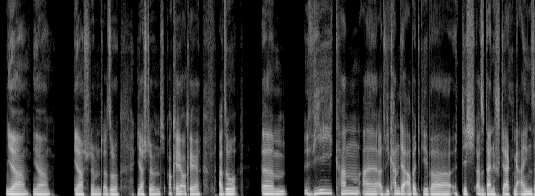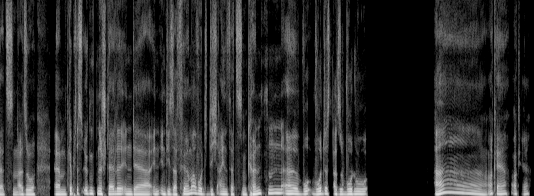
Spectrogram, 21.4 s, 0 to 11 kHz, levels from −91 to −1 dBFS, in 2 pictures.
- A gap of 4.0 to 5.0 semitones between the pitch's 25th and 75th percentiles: No, narrow, 2.6 semitones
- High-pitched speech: No, medium, 140 Hz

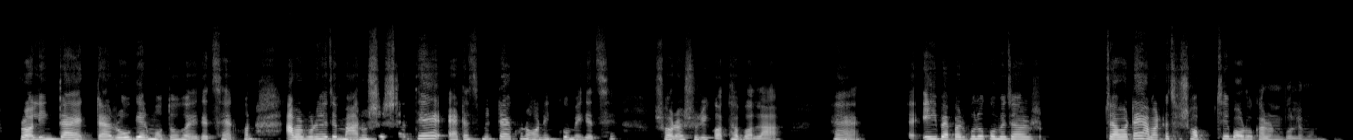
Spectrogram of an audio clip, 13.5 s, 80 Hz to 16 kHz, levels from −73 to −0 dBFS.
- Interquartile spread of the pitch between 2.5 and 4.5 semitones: Yes, average, 3.6 semitones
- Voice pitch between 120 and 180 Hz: No, high, 230 Hz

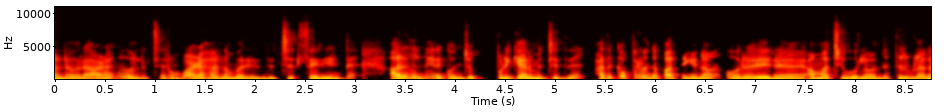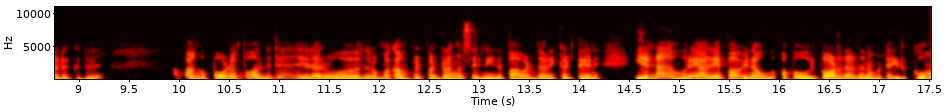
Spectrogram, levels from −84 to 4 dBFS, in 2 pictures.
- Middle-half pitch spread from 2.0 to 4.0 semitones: Yes, average, 3.7 semitones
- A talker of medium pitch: No, high, 235 Hz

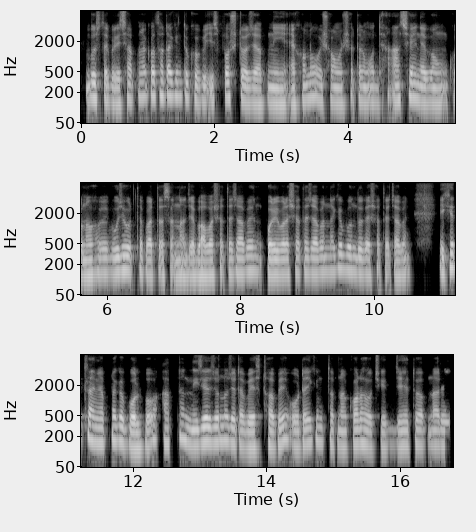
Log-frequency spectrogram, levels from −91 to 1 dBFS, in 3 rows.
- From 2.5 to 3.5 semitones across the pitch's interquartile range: Yes, average, 2.9 semitones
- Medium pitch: No, low, 130 Hz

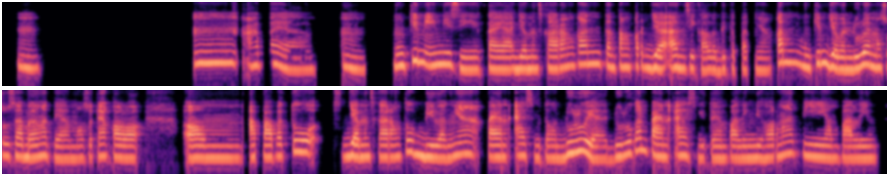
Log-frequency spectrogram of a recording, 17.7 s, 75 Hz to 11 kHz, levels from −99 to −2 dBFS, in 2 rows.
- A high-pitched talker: Yes, high, 215 Hz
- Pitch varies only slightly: No, average, 3.4 semitones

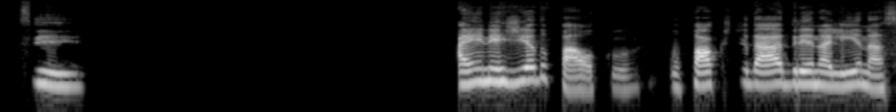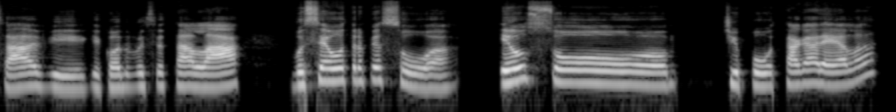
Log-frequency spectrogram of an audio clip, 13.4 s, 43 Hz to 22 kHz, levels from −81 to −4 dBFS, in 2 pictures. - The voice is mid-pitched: No, high, 200 Hz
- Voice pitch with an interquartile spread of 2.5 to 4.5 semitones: Yes, average, 3.6 semitones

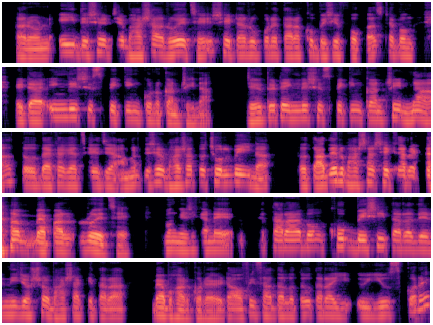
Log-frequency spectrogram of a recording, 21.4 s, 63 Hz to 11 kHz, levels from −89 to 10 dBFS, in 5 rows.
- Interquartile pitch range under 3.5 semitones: Yes, average, 2.9 semitones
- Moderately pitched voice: No, low, 130 Hz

